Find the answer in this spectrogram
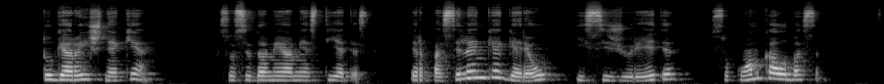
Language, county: Lithuanian, Vilnius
